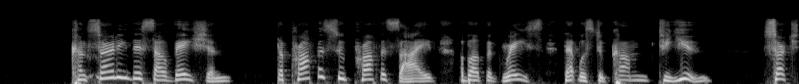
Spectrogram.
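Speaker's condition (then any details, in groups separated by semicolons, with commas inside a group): No condition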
